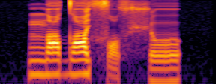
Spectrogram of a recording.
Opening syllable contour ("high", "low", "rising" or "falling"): high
